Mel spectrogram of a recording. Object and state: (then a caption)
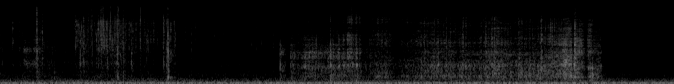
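Padded plastic mailer envelope. A medium white plastic padded poly mailer envelope, closed and lying on a marble table, is scratched and rubbed across its surface with fingertips and nails. Bright crinkling and scratchy rustling come in bursts and streaks over a steady low hum, with the scratching fading out near the end.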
